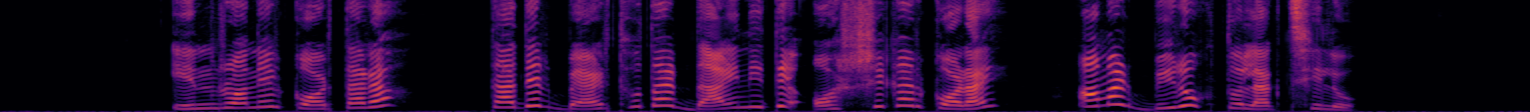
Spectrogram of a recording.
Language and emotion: Bengali, disgusted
